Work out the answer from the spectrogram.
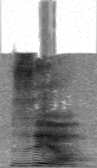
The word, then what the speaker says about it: sehr: We have a soft S at the beginning of sehr and a long E sound and a central A sound. So the H is a lengthening H in this word. Sehr. The H is only there to make the vowel E long. And the R is pronounced like a central A sound. So it's not a guttural R.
